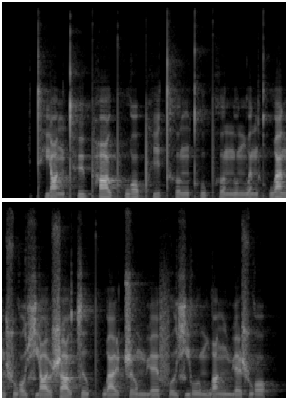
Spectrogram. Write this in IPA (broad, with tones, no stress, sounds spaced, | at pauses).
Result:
t̪ʰ j ɑ˨˩ ŋ t̪ʰ y˥˩ pʰ ɑ˥ ʊ̯ pʰ w ɔ˥˧ pʰ i˥˩ t̪ʰ ɤ˥ ŋ kʰ u˥˧ pʰ ɤ˥˧ n̪ u˥˧ n̪ w ə˥˩ n kʰ w a˥ n ʂ w ɔ˨˩ ɕ j ɑ˧˥ ʊ̯ ʂ ɑ˥˧ ʊ̯ t͡s ɹ̩˥˩ pʰ w a˨˩ ɪ̯ ʈ͡ʂ ɤ˥ m ɥ ɛ˧˥ f ɤ˨˩ ɕ j o˧˥ ʊ̯ m w ɑ˥˧ ŋ m ɥ ɛ˥˧ ʂ w ɔ˥˩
